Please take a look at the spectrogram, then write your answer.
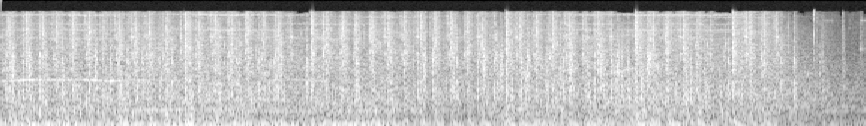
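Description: Sustained rapid gunfire in the video game Once Human, shooting out a boss's lights, a loud steady stream of shots that tapers slightly near the end.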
